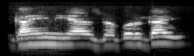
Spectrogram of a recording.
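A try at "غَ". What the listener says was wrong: গাইন নয়, গইন। মুখ গোল হবে। গইন ইয়া জাবার গই।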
